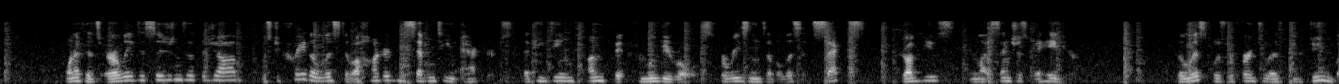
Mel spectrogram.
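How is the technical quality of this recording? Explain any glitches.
The recording's quality is limited by an overactive noise suppressor, which leaves audible artifacts and also removes parts of the speech.

Noise suppressor artifacts run throughout the clip. The room noise, about 12 dB under the speech, is pushed down by about 20 dB in the gaps, so it pumps. On a spectrogram the noise floor appears as flickering patches.

Speech cut by the noise suppressor happens at 0.65–3.1 s, 3.42–8.64 s, 9.0–10.78 s and from 12.13 s to the end. Quiet syllables are treated as noise and dropped by about 16–22 dB, so they sound swallowed. In the waveform they show as abrupt dips in the envelope.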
